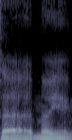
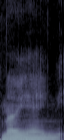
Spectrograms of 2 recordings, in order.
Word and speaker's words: Mojang: Our person was one of 3 co-founders and chairmans of the board as far as Mojang was concerned.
